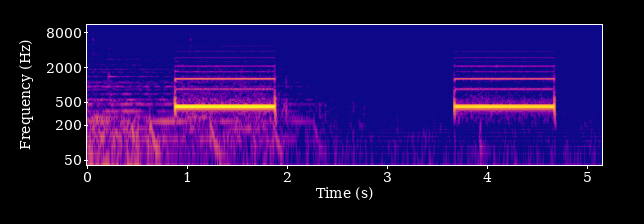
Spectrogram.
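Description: A telephone ringback tone sounds twice as a radio programme phones a 15-year-old boy from Saratov, each steady electronic beep lasting about a second with a long pause between, loud, over faint background noise.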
